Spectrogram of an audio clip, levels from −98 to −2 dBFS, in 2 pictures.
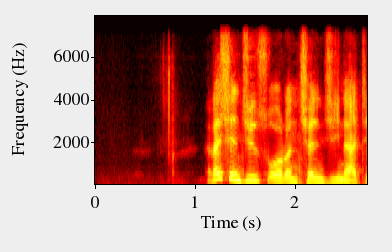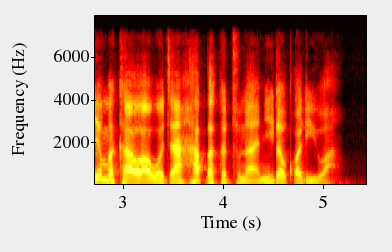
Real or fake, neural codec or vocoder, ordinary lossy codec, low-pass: fake; codec, 16 kHz, 0.8 kbps, ZipCodec; none; 7.2 kHz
